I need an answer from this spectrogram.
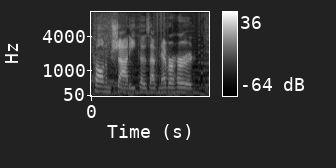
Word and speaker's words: Shadi: That's how they say it in the Japanese version, and I rather like that pronunciation. Shadi. I do like that. So, I don't know. In the English dub, they probably call him Shady, which is cool, because,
